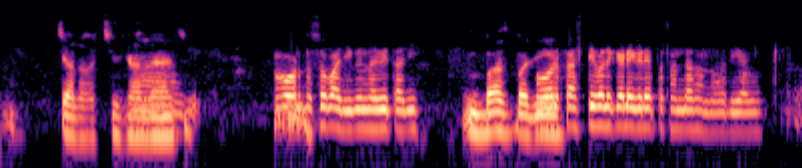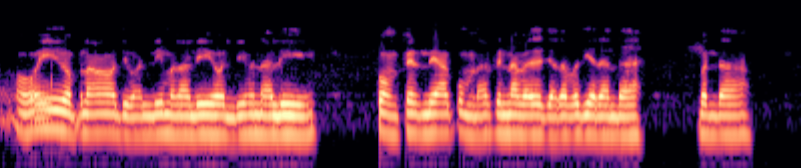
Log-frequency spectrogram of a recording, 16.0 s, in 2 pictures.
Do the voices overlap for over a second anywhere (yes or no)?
no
